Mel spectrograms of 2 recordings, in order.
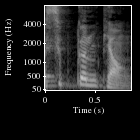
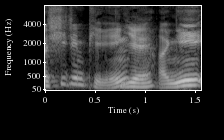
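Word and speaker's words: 习近平: 그것이 아 2010년대 들어서 중국의 습근평 중국식 발음으로 시진핑이 집권하면서 노골화된 겁니다 어떻게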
